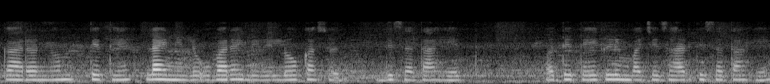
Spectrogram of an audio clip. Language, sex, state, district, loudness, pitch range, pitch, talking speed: Marathi, female, Maharashtra, Sindhudurg, -20 LUFS, 205-215 Hz, 210 Hz, 115 wpm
